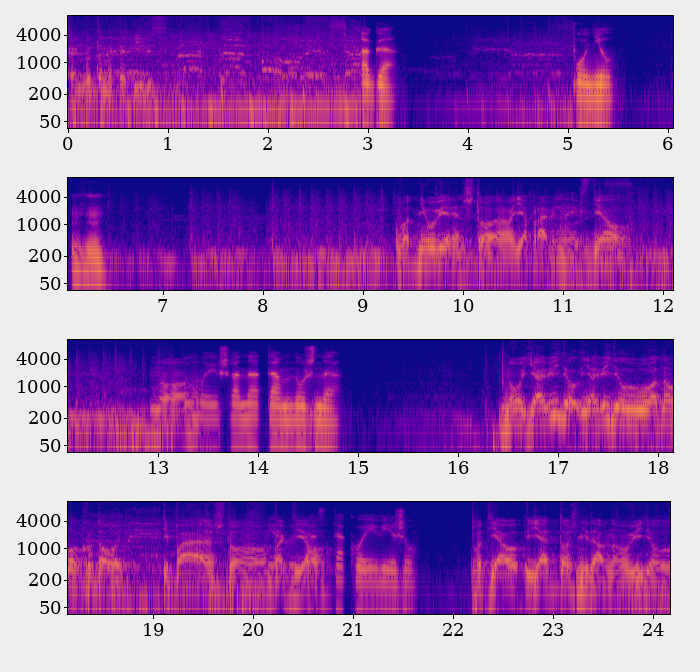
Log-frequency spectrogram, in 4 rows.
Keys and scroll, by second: 15.0 4, 21.6 shift+d.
